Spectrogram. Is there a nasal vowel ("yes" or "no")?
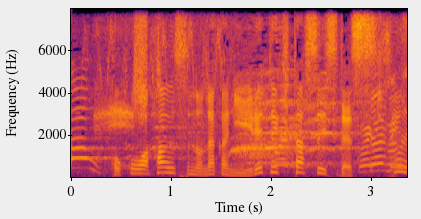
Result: no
